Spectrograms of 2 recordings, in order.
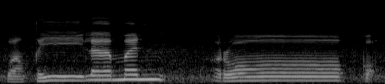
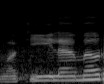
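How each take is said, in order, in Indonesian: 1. Bunyi n jelas, dengan hentian singkat. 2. Bunyi n menyatu dengan bunyi r setelahnya. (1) "bacaan izhar adalah nyata... tanpa bernafas" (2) "jangan waqila man, waqila mar"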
